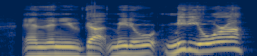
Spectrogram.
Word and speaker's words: Meteora: Again, you've got a reversible clip and then you've got Meteor Meteora. And the only reason I'm pronouncing it that way is it's Meteor with an A at the end, right?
